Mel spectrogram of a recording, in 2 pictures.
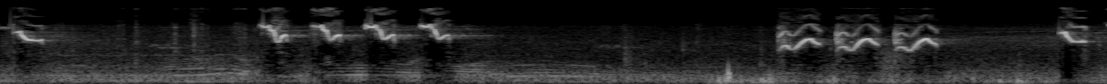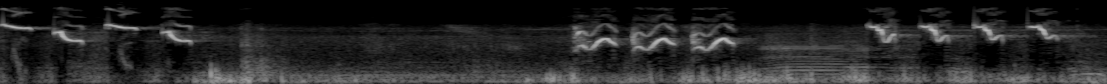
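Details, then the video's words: Java sparrow giving a full isian song of rapid bursts of three or four sharp, wavering whistles, some rising and falling, repeated in groups with quieter rustling between them. "SUARA BURUNG GLATIK FULL ISIAN"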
